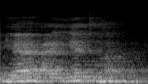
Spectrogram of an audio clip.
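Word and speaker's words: أيتها: Ayat ini dibaca saat tahlil ya kan kadang-kadang orang baca alimah dengar baca orang baca ya ayyuhanasul mutmain bukan ayyuha ayyatuha ya ya ayyatuha tiib terus ya ayyatuhan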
